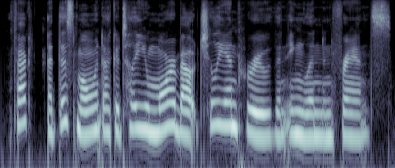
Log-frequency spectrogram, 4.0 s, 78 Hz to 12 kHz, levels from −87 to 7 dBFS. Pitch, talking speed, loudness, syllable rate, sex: 230 Hz, 275 wpm, -15 LUFS, 6.9 syllables/s, female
